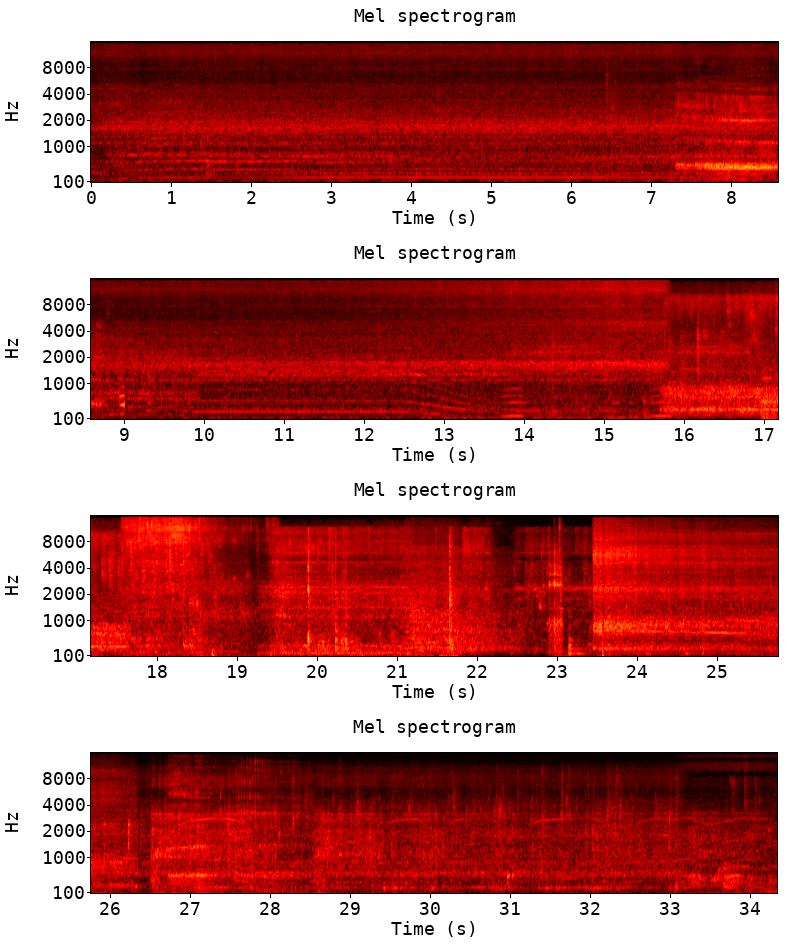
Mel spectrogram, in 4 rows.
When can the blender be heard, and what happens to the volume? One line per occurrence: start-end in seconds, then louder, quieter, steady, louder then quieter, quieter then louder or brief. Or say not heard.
0.0-34.3 louder then quieter.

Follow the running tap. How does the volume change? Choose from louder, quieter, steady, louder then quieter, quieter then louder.
louder then quieter.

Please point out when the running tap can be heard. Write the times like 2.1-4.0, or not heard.
0.0-34.3.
